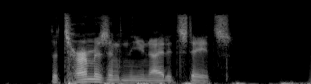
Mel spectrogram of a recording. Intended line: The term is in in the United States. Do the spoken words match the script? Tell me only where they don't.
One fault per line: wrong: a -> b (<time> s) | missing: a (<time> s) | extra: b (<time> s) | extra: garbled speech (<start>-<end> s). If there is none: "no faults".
no faults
